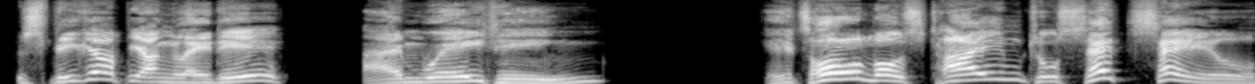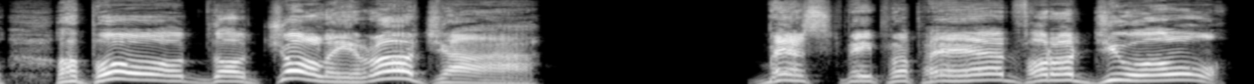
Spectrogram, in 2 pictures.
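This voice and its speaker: A vain, villainous pirate captain for a video game. The voice is pitched high and swoops dramatically through grandiloquent phrases, drawn out at an unhurried pace with theatrical pomposity. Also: male voice, a bit bright, no room sound, studio quality, full character voice. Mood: indignant, menacing, then commanding. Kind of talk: video game character voice lines.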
